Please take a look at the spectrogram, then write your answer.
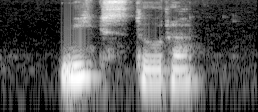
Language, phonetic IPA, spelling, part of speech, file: Polish, [mʲikˈstura], mikstura, noun, LL-Q809 (pol)-mikstura.wav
